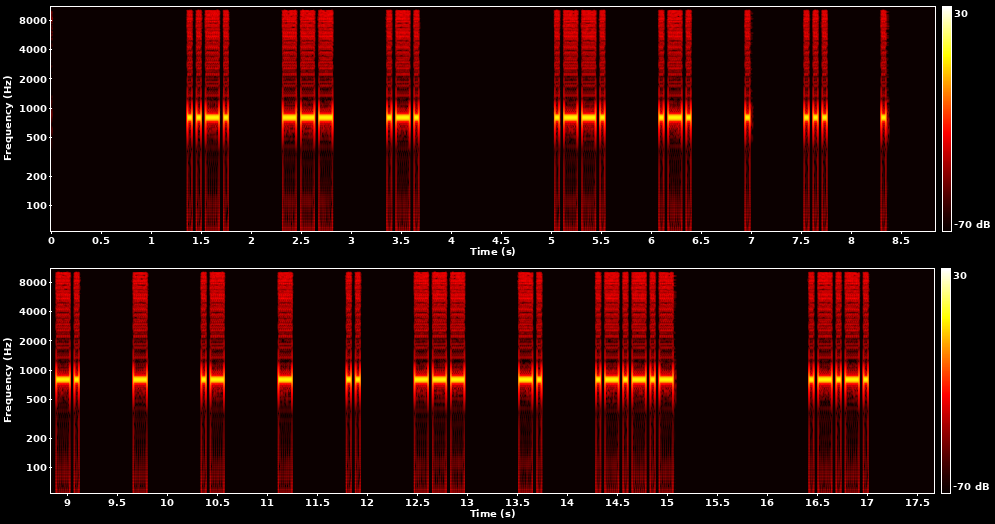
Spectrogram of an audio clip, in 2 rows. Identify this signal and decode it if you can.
Morse code, heard as a keyed tone, about 27 wpm, spaced as for 12 wpm, 800 Hz. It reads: FOR PRESENTATION. <AR>
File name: Quotes Spaced / Quotes Spaced-mp3s / Persperation sp @25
